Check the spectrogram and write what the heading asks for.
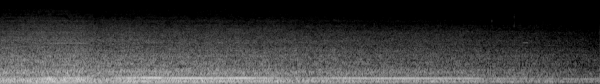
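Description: Engine of a truck-mounted water-well drilling rig running steadily, a continuous engine noise with a steady low hum through it, easing off slightly near the end.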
